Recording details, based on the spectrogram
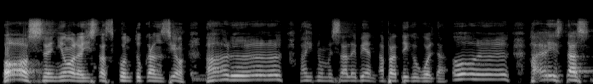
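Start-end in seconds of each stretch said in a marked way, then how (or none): none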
